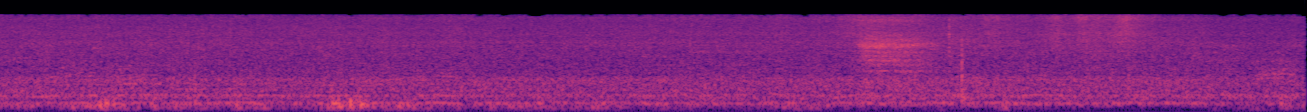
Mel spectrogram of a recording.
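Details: Honey bee swarm, which a beekeeper plans to merge with another colony that evening, heard as a soft, rough, even buzzing hum throughout, with a couple of faint knocks and a brief higher hiss near the end.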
